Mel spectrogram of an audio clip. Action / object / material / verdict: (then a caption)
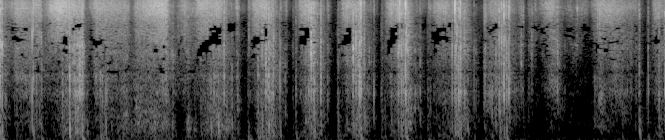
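scrape / denim jeans fabric over a leg / denim / none. Two hands with long almond-shaped nails scratch the surface of blue denim jeans stretched over a bent knee, soft fabric over a solid leg. The result is a quiet, quick, uneven run of dry, raspy scratching strokes with a bright, hissy texture and little low end. Each stroke is short and dies away almost at once.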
